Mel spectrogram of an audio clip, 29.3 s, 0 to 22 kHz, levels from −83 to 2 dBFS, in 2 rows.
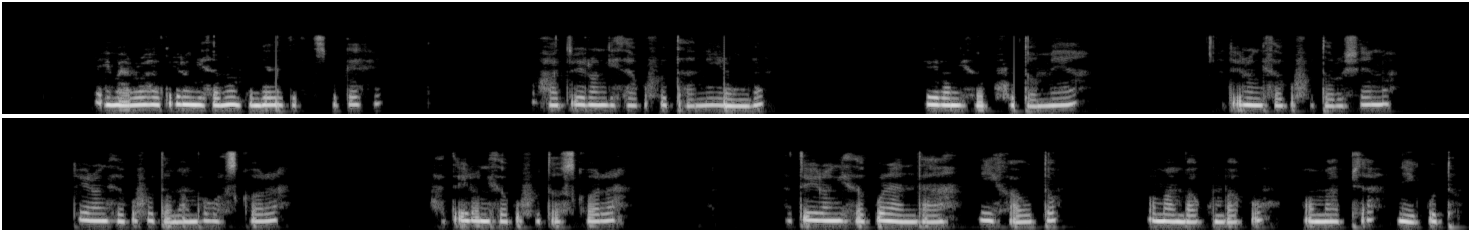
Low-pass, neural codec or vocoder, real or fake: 7.2 kHz; none; real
